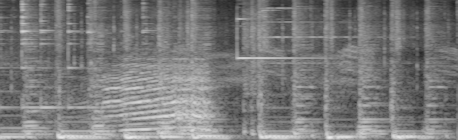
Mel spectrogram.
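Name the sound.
cow mooing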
